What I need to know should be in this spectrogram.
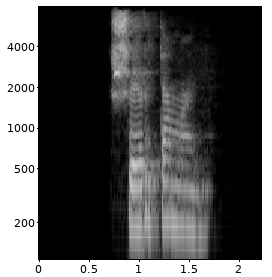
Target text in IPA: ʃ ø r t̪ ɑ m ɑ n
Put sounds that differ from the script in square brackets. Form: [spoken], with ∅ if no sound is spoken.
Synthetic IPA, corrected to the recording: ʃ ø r t̪ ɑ m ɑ n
